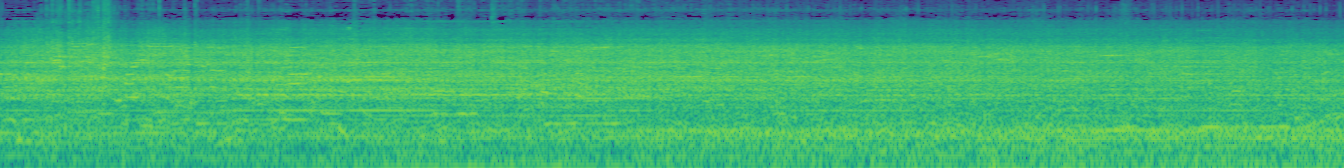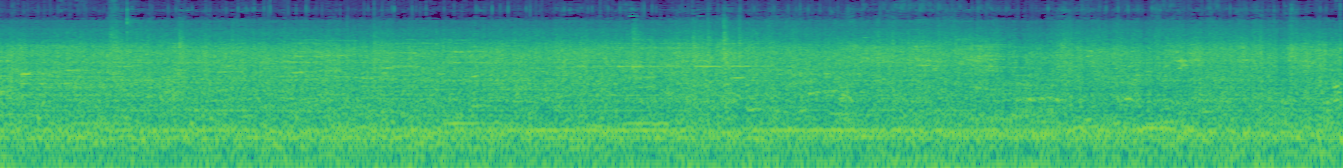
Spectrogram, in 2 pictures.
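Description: Mall escalator running with a steady mechanical hum and rumble, with shoppers' voices mixed in.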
